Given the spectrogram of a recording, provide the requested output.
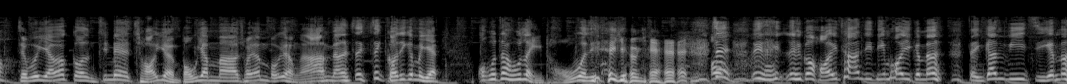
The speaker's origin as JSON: {"language": "Cantonese", "country": "Hong Kong", "said": "我们香港人"}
